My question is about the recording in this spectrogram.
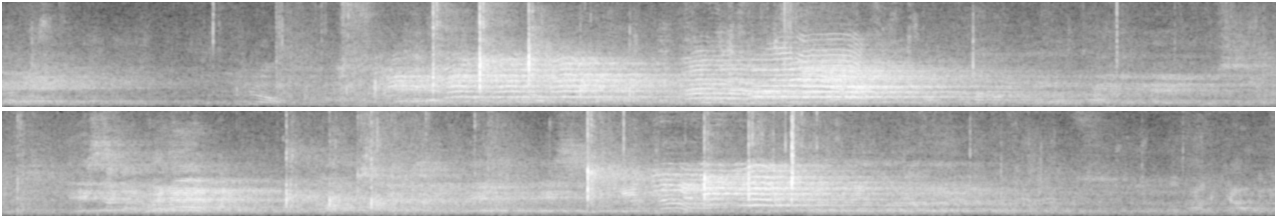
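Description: Shouting voices from the ringside during a kickboxing bout, coming in bursts, mixed with scattered thuds and slaps from the fighters' gloved blows and feet on the ring canvas.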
